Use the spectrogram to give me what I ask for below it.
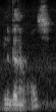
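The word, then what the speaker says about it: Nevinyrral: If you're curious as to how to pronounce it, you could say Larry Nivens, but you want to say it backwards, so Nivineral's.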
